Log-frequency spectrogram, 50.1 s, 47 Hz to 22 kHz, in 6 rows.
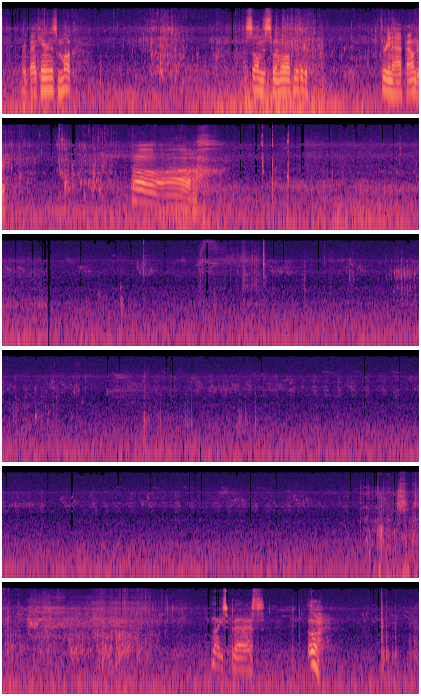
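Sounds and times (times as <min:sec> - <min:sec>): low rumble: 0:00.0 - 0:21.4
faint bird chirps: 0:25.9 - 0:45.1.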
